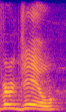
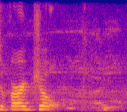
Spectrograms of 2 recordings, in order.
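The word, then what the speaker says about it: Vergil: the day it's up to you his name is spelled ve RG IL ve naught V I is not Virgil its Virgil and maybe he is I feel like if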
